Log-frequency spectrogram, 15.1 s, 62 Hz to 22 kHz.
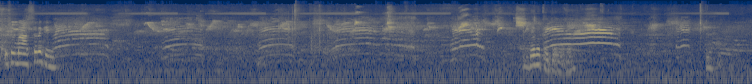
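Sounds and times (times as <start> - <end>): kittens meowing: 0.2 - 2.2, 3.2 - 4.2, 5.1 - 6.0, 6.6 - 9.9, 10.5 - 12.5.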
